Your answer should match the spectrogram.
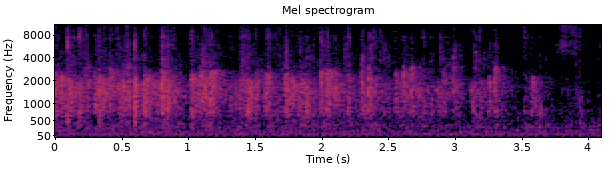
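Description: Audience applauding, a dense patter of many hands clapping, heard fairly faintly and easing off near the end.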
